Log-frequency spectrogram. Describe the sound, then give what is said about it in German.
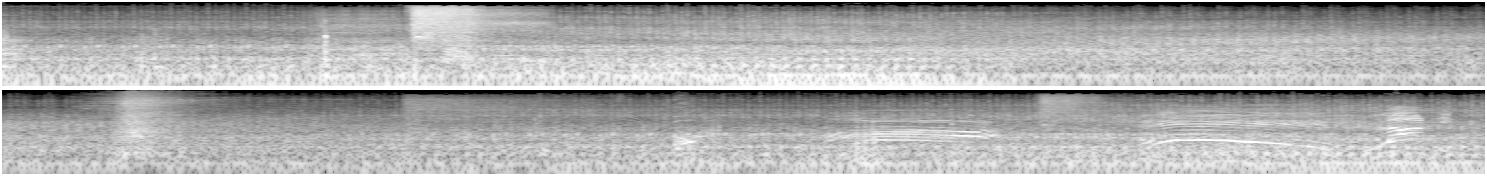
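A large bus idles at a bus stop in a small town with a steady low engine rumble, punctuated by several sharp hissing bursts of air brakes, while faint voices murmur in the background. “Musst mich nicht gerade aus dem Bus stoßen!”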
